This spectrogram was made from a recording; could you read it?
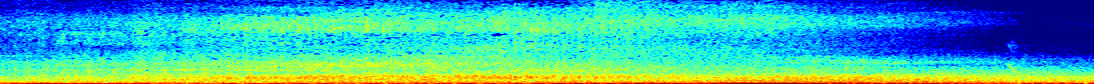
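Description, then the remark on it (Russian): Steady city traffic rumble with a heavy vehicle's low engine drone swelling, a city bus pulling up or idling at a stop as someone boards it on the way to work, continuous and fairly loud with no talking. “Сейчас сяду в автобус, устроюсь поудобнее и по пути на работу вам все расскажу.”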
